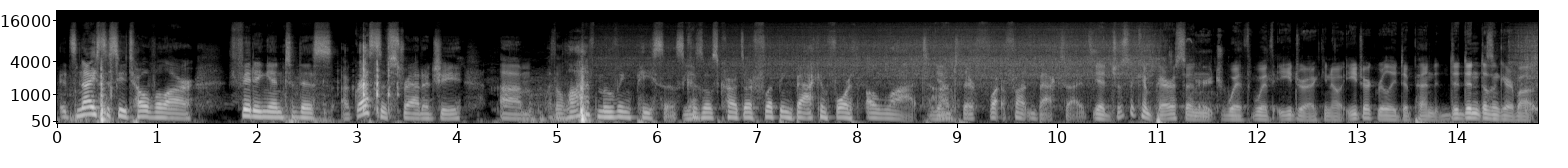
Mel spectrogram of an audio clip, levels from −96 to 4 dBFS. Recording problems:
household noises; very loud; throughout; as loud as the speech

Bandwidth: 15 kHz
